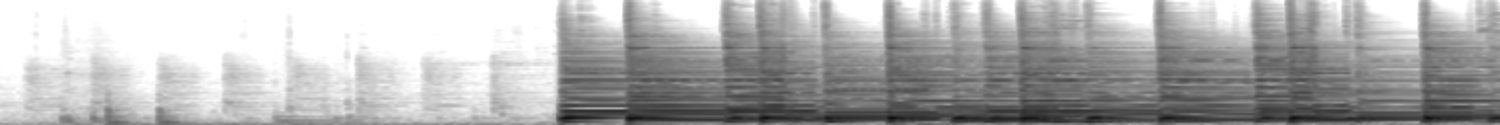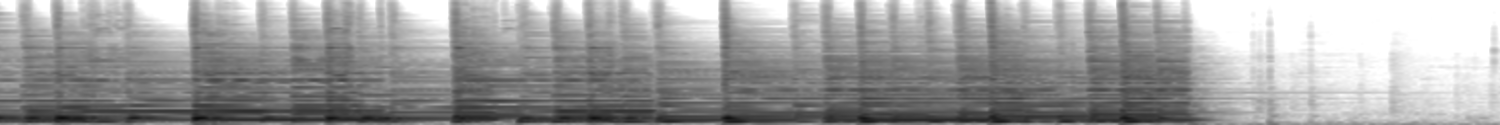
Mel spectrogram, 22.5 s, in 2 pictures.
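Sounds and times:
acoustic guitar: 4.1 - 21.1.

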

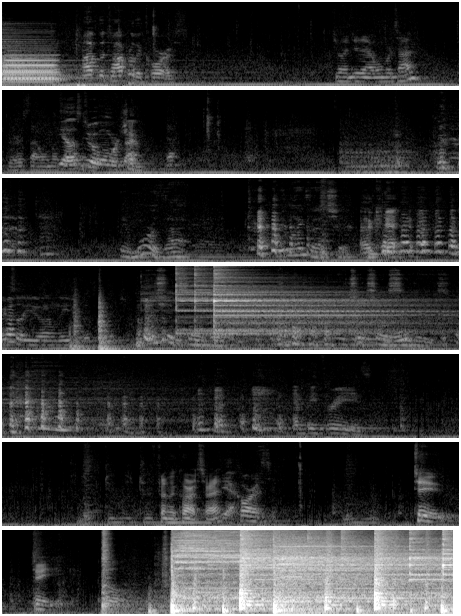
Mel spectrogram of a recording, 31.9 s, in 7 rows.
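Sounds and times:
tom drum: 29.1 - 31.9.

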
